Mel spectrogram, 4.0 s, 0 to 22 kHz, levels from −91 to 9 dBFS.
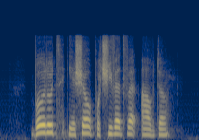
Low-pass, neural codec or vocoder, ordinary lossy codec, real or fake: none; codec, 16 kHz, 0.5 kbps, X-Codec, HuBERT features, trained on LibriSpeech; none; fake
